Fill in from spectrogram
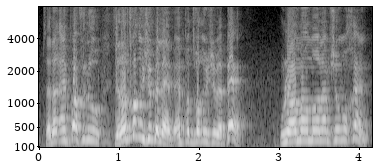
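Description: Animated man teaching Talmudic law. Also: sits high. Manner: animated, chanting quoted texts. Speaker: Torah teacher. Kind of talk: Talmudic lecture.

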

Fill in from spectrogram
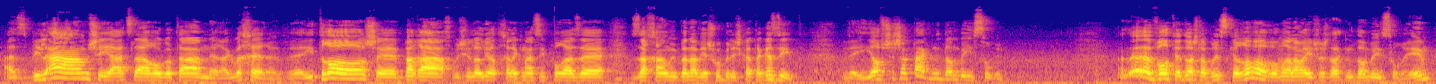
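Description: A man giving a religious study lesson, animated, with emphatic rhetorical questions and frequent restarts. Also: mid-range voice, muffled recording. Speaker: Torah teacher.

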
